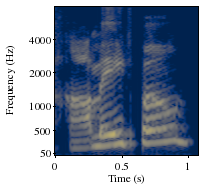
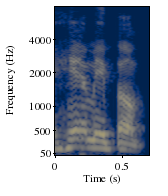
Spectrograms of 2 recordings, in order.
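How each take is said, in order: First: "hamate" said as HAH-mate; "hamate" starting like "hah", then "mate"; unsure pronunciation. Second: "hamate" said as HAM-ate; "hamate" starting like "ham", then "ate"; corrected pronunciation. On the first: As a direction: say "hamate" with an open "ah" in the first syllable. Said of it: "how do you pronounce a hamate bone". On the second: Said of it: "Did I say it right?". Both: Real, not acted.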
